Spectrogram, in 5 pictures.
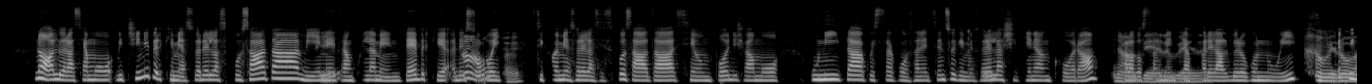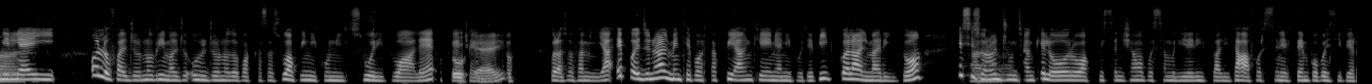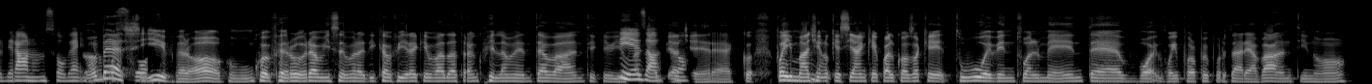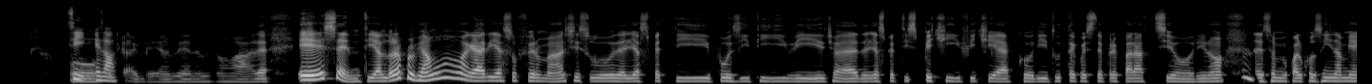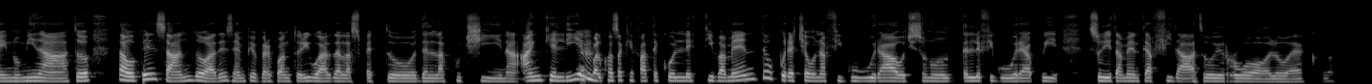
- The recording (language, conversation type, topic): Italian, podcast, Qual è una tradizione di famiglia a cui sei particolarmente affezionato?
- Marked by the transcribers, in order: tapping; other background noise; chuckle; "cioè" said as "ceh"; unintelligible speech; "ovviamente" said as "veente"; "proprio" said as "propio"; unintelligible speech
